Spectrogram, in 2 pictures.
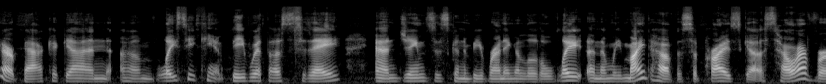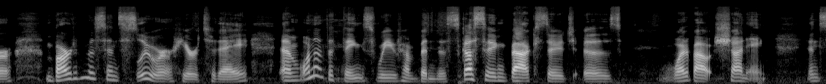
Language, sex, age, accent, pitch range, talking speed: English, female, 40-59, American, 140-185 Hz, 180 wpm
